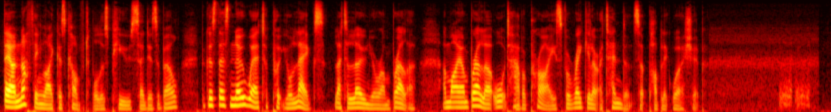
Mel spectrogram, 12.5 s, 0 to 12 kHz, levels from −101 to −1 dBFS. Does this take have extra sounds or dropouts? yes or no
yes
